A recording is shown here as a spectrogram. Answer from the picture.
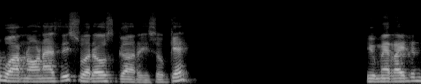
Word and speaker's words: Swarozgar: It's J. Though it's pronounced as Swarozgar, it's Swarozgar. ROJGAR.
